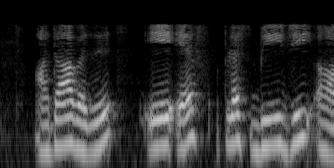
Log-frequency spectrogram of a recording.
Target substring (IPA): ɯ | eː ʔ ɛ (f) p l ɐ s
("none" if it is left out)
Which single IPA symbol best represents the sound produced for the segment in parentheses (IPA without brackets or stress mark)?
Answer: f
